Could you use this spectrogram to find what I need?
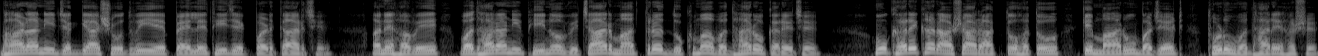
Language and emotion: Gujarati, sad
